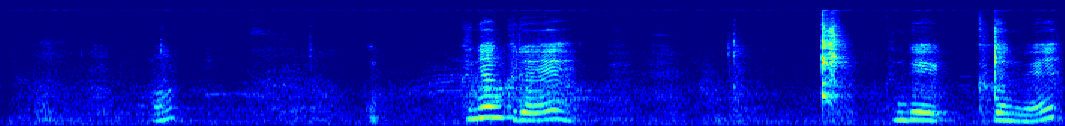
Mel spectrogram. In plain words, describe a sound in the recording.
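Another young woman answers, asking questions in an anxious voice, close by.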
